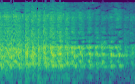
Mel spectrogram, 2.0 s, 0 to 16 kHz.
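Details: Yamaha R1, carbureted, off road about 5 years, fuel pump plugged in, sprayed with starting fluid: ragged choppy bursts as it catches about two seconds then dies; owner suspects ignition issue, carbs leaking and need rebuild. Rough running.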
